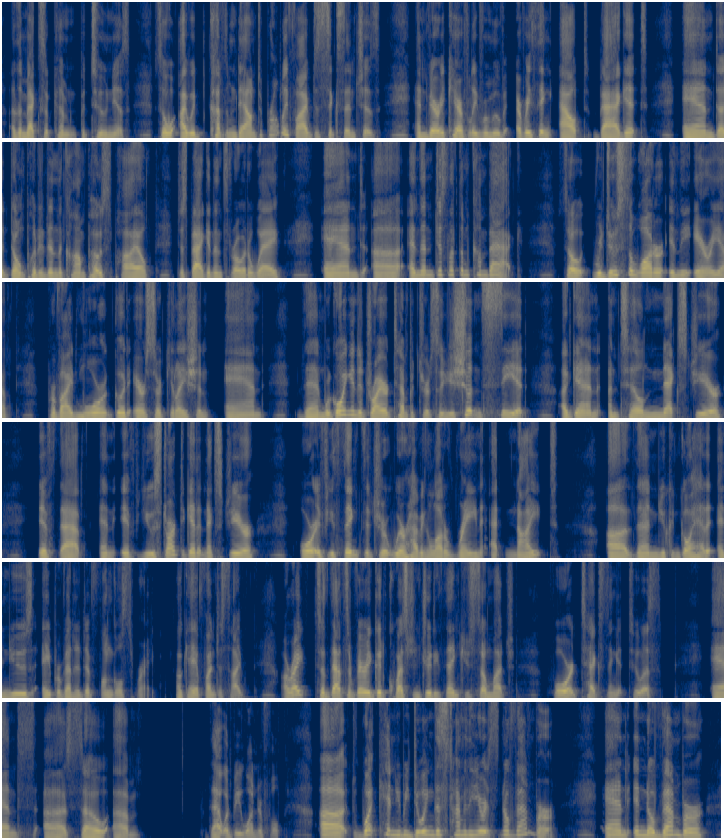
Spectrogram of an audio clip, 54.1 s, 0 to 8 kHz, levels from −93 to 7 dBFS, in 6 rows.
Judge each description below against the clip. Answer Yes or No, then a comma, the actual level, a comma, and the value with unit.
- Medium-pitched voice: Yes, medium, 170 Hz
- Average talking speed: Yes, average, 175 wpm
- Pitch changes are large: No, average, 4.5 semitones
